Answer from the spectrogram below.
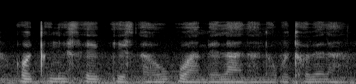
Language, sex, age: Xhosa, male, 26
